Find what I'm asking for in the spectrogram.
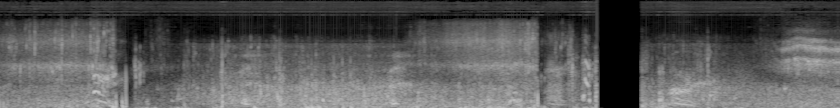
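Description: A small boat is paddled through water on a fishing trip, with sloshing splashes and gurgling strokes close to the microphone amid wind buffeting, and a brief dropout partway through.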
